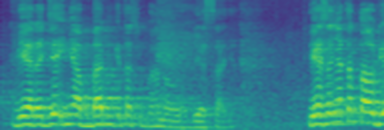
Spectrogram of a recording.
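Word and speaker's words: سبحان الله: Soalnya bacanya beda. Subhanallah lawan banallah tadi.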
